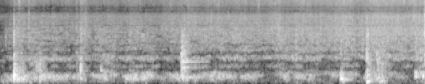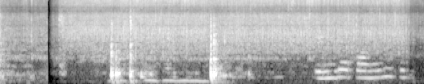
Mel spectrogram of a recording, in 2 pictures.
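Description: Wild jungle mushrooms from Keonjhar fry in a pan with a steady crackling sizzle. It swells into a brighter, louder hiss midway, with occasional sharper pops, close and with no talk.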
